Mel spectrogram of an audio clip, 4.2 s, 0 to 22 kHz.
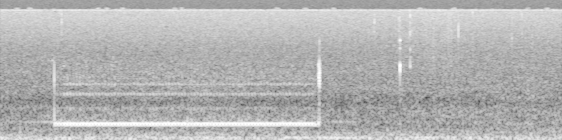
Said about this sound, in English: Yeah, let me just call it and then you'll know where it is. Yeah. Takes me like 2 seconds. All right. It's ringing right now.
